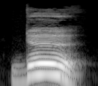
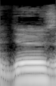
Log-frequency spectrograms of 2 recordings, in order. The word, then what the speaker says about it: deux: Deux, oui, ne se prononce pas quand le mot de est tout seul ou suivi d'un mot qui commence par une consonne.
